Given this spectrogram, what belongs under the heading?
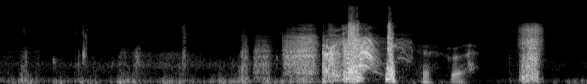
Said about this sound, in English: I'm gonna sneeze now.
